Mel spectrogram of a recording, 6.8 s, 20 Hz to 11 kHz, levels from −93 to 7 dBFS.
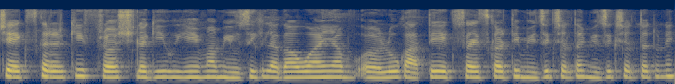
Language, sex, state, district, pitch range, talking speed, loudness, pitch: Hindi, female, Bihar, Gaya, 200-210 Hz, 255 wpm, -17 LUFS, 205 Hz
